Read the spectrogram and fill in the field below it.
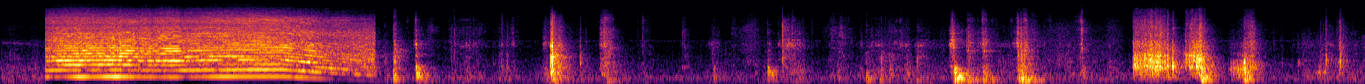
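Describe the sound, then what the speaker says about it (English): Cutting an electrical box opening in drywall: after a steady electronic tone fades out, a hand saw rasps through the board in short, irregular strokes, close and moderately loud, with no talking. "Let's go ahead and cut this hole."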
